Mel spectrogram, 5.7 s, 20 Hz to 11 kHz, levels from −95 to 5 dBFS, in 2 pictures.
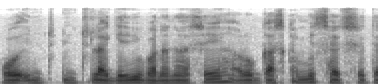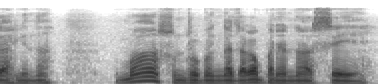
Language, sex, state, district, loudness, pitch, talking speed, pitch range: Nagamese, male, Nagaland, Kohima, -20 LUFS, 95 Hz, 220 wpm, 90-100 Hz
